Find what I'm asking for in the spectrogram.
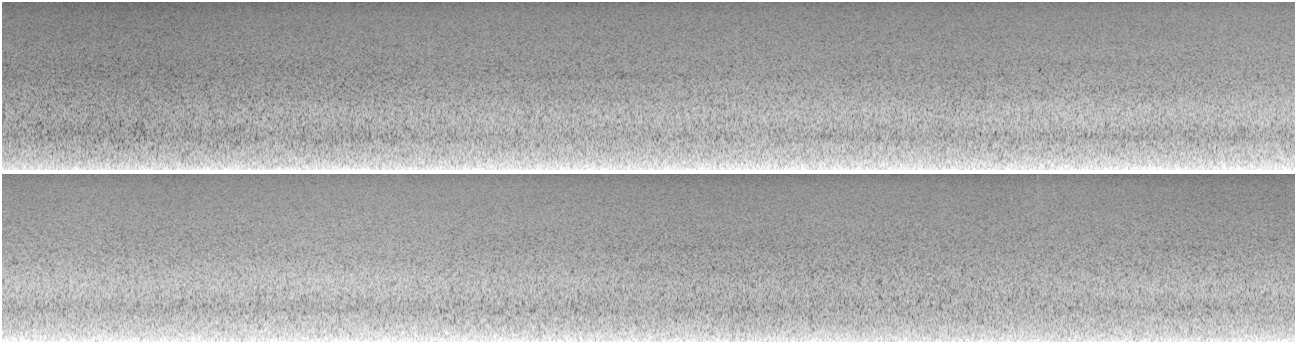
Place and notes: Unnamed Road, Malton, UK - if you go down to the woods ...
If you go down to the woods ... on a BTO one point tawny owl survey ... lavalier mics clipped to sandwich box ... wind through trees ... occasional passing vehicles ... pheasant calls early on ... not much else ...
